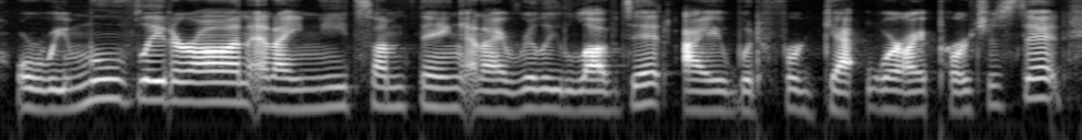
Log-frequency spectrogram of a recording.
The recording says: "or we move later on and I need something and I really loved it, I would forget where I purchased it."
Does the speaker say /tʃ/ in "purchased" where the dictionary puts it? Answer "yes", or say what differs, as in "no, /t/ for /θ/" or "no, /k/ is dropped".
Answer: yes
